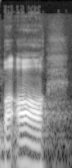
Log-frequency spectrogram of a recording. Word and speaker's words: Baal: The Hebrew would have been Baal. There's not really a long A sound in the Hebrew most of the time, so Baal.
